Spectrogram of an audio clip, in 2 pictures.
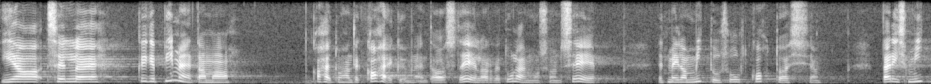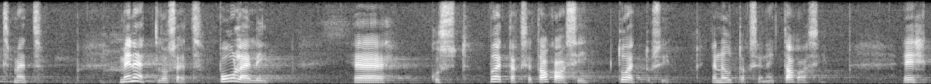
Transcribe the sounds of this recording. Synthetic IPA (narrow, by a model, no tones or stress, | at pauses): jɑse̞lːe̞kɤjɡ̥e̞pime̞t̪ɑmɑ | kɑɦe̞t̪uɦɑnd̪̥e̞kɑɦe̞kymne̞̰nd̪̥ɑɑːst̪ɑe̞ːlɑrve̞t̪ule̞musonse̞ː | et̪me̞jlo̞nmit̪ːˑusuːɾt̪̚ko̞ht̪uɑsʲjɑ | pæɾismit̪me̞d̪̥ | me̞ne̞t̪luse̞d̪̥po̞ːle̞li | kust̪ | vɤe̞t̪ːˑɑkse̞t̪ɑɡ̥ɑsit̪o̞e̞t̪ːˑusi | jɑnɤwt̪ːˑɑkse̞ne̞jd̪̥̚t̪ɑɡ̥ɑsi | e̞hk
